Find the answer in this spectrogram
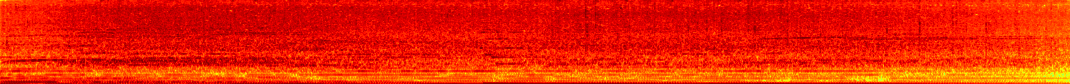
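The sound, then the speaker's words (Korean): A concert audience applauds and cheers a singer after a song, a dense, steady roar of clapping with a low hum underneath, holding strong throughout before easing off slightly at the very end. “Ne, 박수 소리의 환호성에 이 맛에 가수를 하는 게 아닌가 싶네요.”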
